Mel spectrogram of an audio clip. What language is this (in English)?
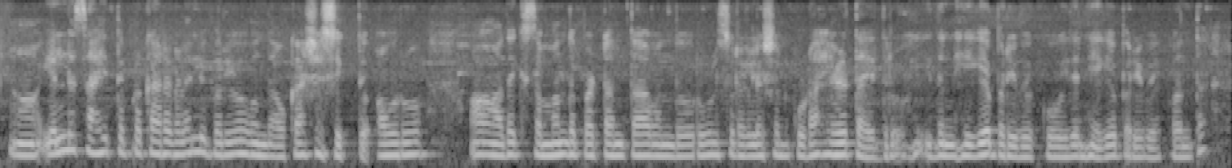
Kannada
